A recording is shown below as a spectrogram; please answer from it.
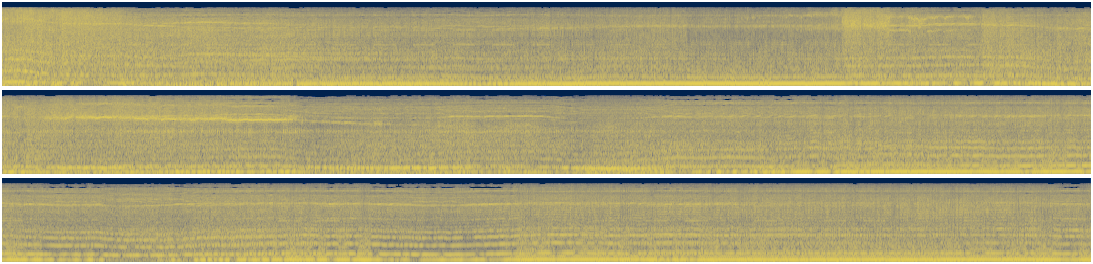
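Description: Motor and propeller of a radio-controlled aircraft heard from its onboard camera, running loud and continuous, its pitch wavering up and down, with a falling pitch right at the start and dips around a third of the way in and again near the end.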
